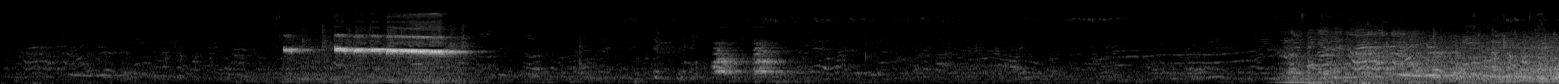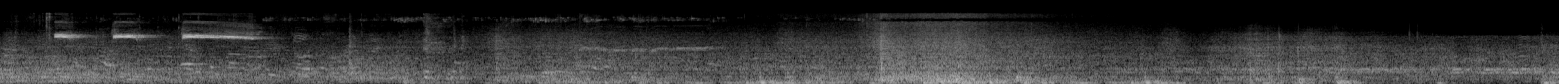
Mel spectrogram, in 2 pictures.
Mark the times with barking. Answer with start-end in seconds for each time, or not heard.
7.0-8.0.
